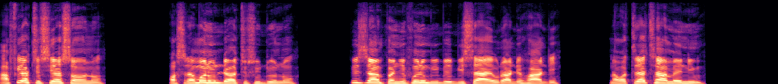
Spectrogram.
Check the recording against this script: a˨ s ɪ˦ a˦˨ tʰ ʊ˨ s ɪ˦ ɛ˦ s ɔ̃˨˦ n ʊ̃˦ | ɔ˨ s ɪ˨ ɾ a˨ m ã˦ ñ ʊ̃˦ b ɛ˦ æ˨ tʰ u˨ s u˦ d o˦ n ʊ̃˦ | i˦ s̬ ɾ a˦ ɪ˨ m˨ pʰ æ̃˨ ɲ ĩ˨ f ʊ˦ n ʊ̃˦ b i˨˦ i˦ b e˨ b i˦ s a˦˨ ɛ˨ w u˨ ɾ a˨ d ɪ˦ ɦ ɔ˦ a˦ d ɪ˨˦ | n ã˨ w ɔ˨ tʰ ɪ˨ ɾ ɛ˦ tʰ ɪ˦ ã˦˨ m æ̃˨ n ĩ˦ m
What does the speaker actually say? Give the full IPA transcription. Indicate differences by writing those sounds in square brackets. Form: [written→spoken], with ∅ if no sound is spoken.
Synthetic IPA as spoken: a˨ [s→f] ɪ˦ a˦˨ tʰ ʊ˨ s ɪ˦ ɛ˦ s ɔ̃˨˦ n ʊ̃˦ | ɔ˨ s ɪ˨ ɾ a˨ m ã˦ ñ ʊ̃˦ [b→d] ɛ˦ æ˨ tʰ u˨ s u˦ d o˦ n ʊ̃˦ | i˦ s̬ ɾ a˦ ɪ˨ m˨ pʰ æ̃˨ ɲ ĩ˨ f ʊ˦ n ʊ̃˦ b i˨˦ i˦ b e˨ b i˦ s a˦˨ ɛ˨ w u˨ ɾ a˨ d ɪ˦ ɦ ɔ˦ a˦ d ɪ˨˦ | n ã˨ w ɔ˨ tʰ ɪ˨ ɾ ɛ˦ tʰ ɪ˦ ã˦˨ m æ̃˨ n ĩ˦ m

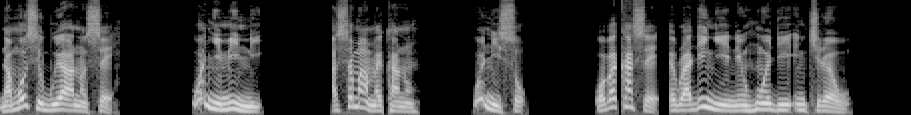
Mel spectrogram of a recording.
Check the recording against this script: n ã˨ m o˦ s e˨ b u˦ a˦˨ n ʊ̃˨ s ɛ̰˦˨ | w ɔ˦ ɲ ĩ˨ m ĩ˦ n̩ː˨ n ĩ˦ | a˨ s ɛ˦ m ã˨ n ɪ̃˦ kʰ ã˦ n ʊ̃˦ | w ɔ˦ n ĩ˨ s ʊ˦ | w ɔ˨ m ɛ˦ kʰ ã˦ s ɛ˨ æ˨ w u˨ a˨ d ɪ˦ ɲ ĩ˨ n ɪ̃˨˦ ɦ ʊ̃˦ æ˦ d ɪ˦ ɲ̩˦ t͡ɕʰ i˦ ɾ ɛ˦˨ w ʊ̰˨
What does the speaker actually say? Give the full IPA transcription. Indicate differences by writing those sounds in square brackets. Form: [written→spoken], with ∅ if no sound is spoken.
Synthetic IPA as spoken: n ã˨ m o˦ s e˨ b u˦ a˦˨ n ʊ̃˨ s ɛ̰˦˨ | w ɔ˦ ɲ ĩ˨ m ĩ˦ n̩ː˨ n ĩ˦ | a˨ s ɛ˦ m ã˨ [n→m] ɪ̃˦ kʰ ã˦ n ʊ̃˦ | w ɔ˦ n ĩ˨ s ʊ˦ | w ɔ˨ [m→b] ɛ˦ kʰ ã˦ s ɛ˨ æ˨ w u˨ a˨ d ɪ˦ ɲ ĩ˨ n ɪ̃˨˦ ɦ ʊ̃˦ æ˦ d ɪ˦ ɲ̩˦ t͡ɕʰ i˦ ɾ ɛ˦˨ w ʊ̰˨

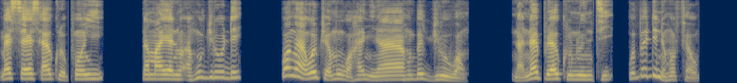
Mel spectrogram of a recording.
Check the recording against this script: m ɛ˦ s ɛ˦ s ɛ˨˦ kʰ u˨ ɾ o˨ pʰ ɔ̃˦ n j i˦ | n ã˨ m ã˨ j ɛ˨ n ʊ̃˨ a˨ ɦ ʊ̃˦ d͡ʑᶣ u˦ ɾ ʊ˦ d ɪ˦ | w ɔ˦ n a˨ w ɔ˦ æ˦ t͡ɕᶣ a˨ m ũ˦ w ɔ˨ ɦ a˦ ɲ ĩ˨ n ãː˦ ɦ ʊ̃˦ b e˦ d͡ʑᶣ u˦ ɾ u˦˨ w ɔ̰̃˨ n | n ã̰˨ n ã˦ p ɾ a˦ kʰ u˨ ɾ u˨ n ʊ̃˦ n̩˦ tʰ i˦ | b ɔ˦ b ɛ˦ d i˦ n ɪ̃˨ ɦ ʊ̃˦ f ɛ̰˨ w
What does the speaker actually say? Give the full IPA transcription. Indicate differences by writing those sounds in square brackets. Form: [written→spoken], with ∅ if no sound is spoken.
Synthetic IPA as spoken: m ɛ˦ s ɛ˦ s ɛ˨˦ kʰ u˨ ɾ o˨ pʰ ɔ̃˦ n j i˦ | n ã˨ m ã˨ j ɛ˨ n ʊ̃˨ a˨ ɦ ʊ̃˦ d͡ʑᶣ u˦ ɾ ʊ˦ d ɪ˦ | w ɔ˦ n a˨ w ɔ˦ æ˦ t͡ɕᶣ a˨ m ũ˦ w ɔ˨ ɦ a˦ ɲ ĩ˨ n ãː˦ ɦ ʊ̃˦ b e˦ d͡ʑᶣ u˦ ɾ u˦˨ w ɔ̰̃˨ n | n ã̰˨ n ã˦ p ɾ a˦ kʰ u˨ ɾ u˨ n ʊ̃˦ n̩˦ tʰ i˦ | [b→w] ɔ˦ b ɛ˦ d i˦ n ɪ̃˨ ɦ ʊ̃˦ f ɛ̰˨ w

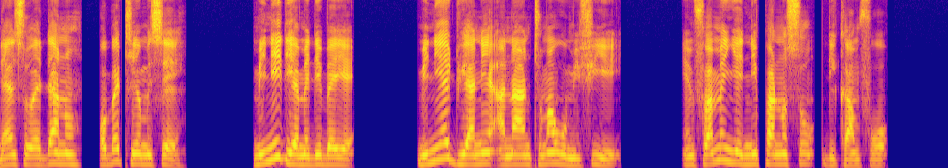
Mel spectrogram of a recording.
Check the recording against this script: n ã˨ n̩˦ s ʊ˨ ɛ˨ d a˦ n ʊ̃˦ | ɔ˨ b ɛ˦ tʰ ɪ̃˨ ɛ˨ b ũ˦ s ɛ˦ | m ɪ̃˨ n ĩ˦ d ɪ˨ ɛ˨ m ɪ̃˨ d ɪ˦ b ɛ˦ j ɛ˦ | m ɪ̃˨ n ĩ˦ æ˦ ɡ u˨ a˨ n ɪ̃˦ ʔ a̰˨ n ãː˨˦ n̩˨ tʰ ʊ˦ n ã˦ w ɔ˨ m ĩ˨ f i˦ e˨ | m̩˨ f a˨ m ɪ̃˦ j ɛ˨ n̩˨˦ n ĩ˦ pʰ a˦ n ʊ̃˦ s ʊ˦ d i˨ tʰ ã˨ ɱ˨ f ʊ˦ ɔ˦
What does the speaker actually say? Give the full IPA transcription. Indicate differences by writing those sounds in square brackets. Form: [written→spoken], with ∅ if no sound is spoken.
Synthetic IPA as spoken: n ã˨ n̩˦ s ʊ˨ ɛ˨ d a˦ n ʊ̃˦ | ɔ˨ b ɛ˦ tʰ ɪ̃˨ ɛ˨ [b→m] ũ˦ s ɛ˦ | m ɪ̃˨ n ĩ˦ d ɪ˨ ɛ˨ m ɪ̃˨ d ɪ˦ b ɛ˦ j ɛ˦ | m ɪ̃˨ n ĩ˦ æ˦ [ɡ→d] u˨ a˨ n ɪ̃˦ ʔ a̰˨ n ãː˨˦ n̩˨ tʰ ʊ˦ [n→m] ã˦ w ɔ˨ m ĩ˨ f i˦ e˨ | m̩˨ f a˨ m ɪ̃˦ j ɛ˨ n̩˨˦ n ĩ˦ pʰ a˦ n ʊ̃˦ s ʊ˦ d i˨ [tʰ→kʰ] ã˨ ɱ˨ f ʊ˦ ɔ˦

